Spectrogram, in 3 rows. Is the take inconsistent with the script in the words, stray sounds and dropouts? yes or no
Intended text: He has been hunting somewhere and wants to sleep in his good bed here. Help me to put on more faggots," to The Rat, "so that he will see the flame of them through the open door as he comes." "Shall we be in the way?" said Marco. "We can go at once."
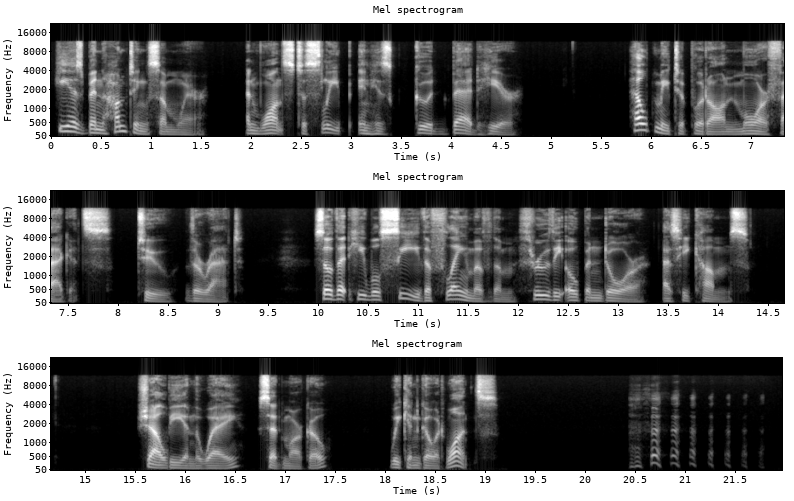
yes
